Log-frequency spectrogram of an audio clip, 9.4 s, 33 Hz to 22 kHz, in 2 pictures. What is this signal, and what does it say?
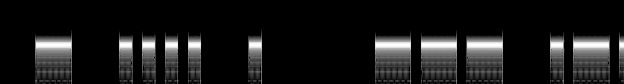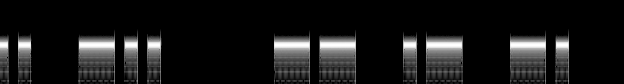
Morse code, heard as a keyed tone, about 14 wpm, spaced as for 12 wpm, 680 Hz. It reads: THE OLD MAN
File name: Morsekurs / Witze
